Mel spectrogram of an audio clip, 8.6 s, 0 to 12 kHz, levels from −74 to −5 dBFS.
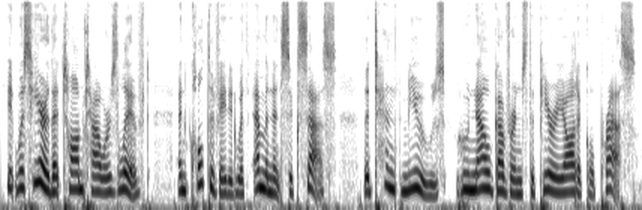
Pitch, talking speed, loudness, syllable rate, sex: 215 Hz, 145 wpm, -19 LUFS, 4.6 syllables/s, female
